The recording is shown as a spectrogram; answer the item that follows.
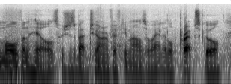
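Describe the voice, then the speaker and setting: In an English accent, a man with a very deep, low pitch talks at a very fast pace. Noticeable background noise is present. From southern England, West Sussex. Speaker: company executive. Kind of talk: interview.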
